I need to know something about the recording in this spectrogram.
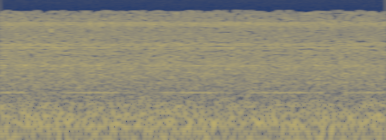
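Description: A steady, unbroken engine drone with a deep rumbling low end and airy hiss above, like an airplane cabin heard from inside, constant in loudness throughout with no voices.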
